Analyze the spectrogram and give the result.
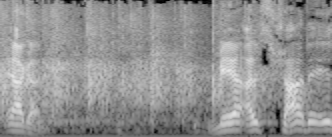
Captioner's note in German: Beifall CDU, AfD und vereinzelt Freie Demokraten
